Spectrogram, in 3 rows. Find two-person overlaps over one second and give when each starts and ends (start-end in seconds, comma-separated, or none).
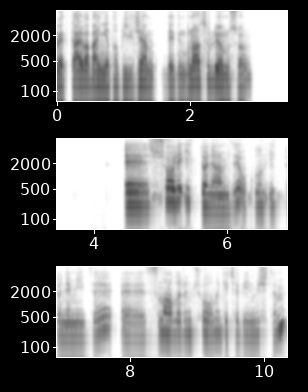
none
